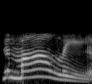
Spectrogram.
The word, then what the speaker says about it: Damali: to come back just so we can say Denali. – Denali or Damali? – Damali. – Oh, Damali. – I'm saying it wrong. Damali. – Yeah, like the truck.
